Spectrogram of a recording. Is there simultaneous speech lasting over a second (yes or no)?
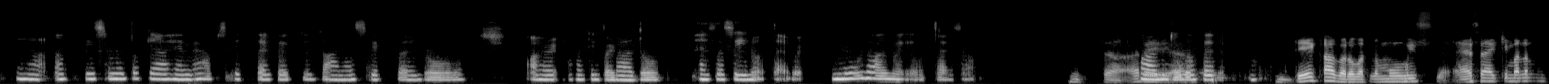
no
